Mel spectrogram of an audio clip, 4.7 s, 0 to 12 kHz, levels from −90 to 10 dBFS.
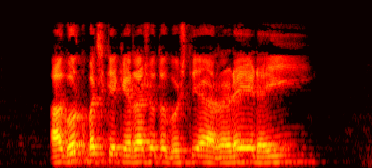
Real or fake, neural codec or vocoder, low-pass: real; none; 7.2 kHz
